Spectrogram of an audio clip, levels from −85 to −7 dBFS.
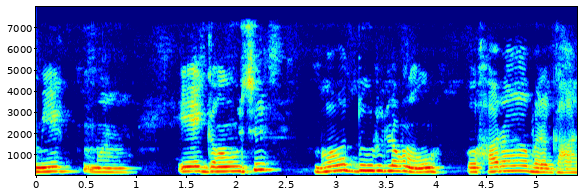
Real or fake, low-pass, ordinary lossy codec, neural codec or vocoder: real; 7.2 kHz; none; none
